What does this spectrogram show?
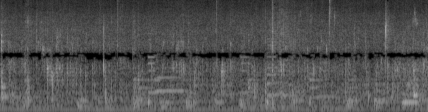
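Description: Background music over chicken drumsticks sizzling and crackling as they fry in oil, with sharp clicks of a metal fork turning them in a nonstick frying pan.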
